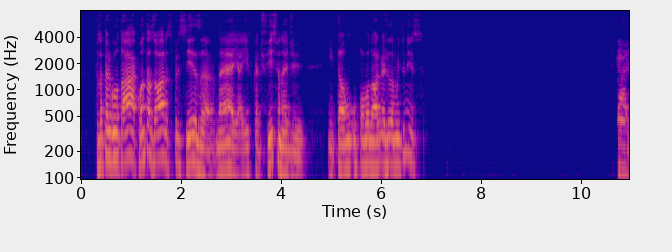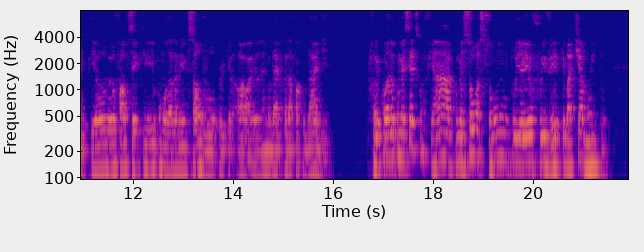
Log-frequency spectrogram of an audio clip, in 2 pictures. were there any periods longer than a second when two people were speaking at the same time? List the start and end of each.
none

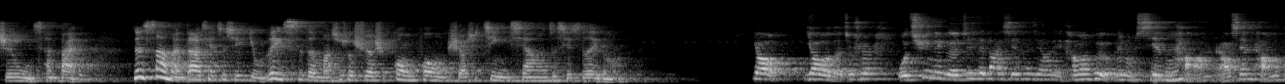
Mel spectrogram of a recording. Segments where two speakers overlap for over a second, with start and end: none

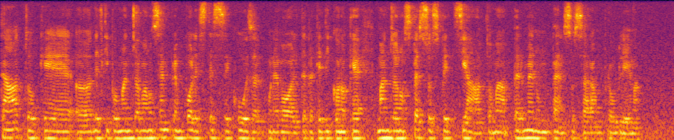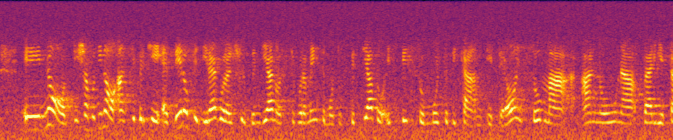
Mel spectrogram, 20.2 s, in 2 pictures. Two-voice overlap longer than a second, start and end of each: none

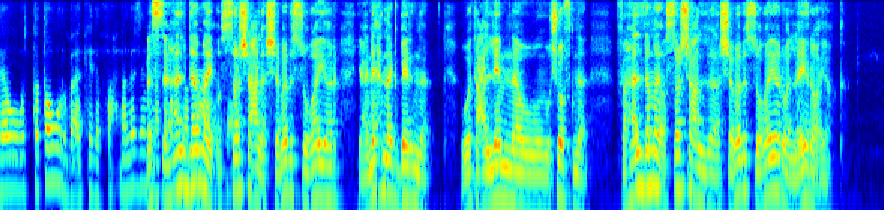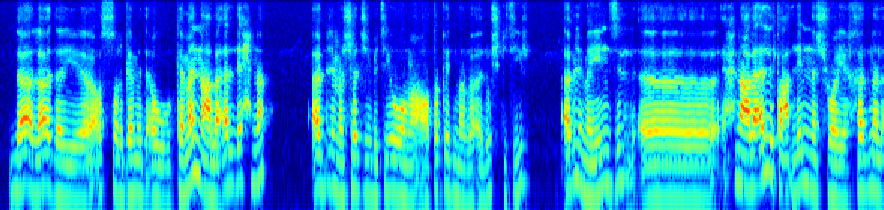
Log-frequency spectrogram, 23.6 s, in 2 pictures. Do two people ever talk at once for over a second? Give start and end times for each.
1.9-3.2

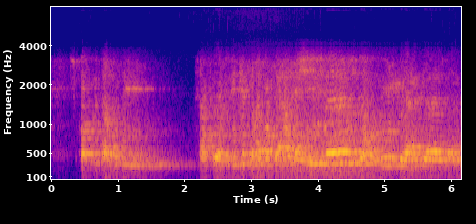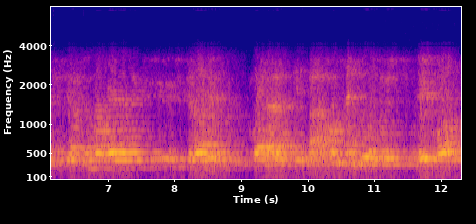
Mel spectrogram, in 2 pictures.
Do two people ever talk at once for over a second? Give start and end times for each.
3.3-4.8

